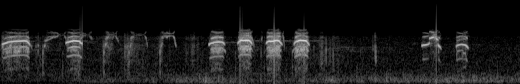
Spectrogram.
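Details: Osprey at the nest, July 2012, with fish delivered for supper: sharp, high whistled yelps, several loud ones in a quick row, then softer notes and a final pair, over faint background rustle.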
